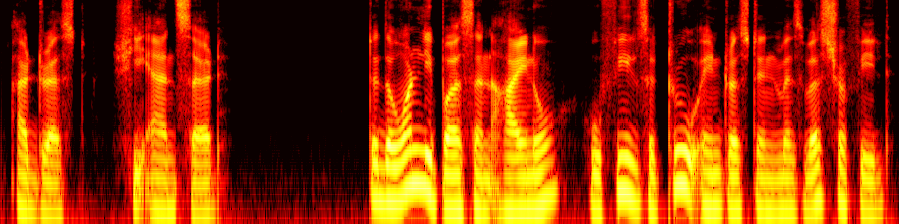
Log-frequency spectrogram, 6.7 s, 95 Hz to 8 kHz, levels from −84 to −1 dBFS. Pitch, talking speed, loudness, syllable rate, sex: 135 Hz, 150 wpm, -20 LUFS, 5.2 syllables/s, male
